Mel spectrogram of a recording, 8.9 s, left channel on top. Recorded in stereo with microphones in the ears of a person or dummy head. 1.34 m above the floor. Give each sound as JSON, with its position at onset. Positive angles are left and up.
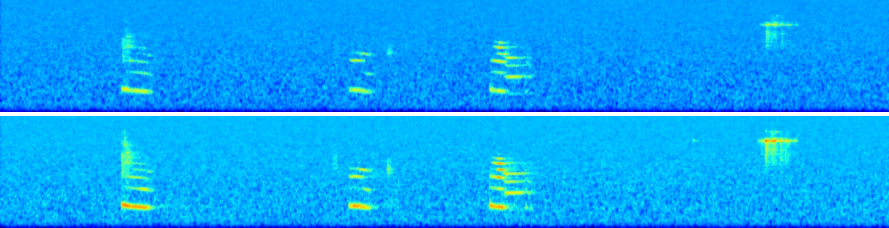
{"t": 1.2, "sound": "a cat meowing", "side_deg": -35, "distance_m": 0.7}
